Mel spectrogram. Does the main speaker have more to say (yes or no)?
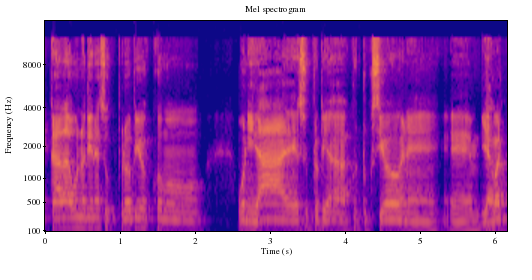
yes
